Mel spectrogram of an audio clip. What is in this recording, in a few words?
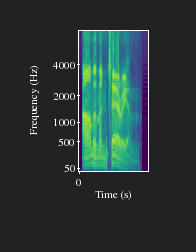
"armamentarium", British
